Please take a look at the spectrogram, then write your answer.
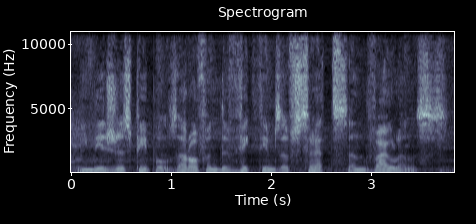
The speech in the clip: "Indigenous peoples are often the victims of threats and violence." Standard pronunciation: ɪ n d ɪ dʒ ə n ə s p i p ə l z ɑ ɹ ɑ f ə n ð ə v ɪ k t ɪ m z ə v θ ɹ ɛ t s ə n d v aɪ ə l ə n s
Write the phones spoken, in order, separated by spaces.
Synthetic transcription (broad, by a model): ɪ n d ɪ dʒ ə n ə s p i p ə l z ɑ ɹ ɑ f ə n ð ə v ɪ k t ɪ m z ə v s ɹ ɛ t s ə n d v aɪ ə l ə n s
